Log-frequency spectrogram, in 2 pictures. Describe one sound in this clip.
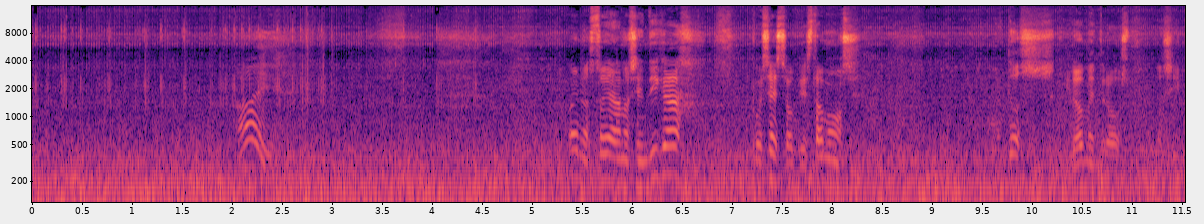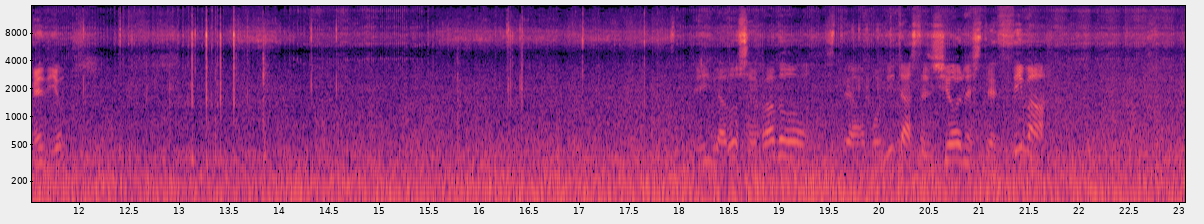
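Wind buffets and rumbles steadily past a moving cyclist.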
